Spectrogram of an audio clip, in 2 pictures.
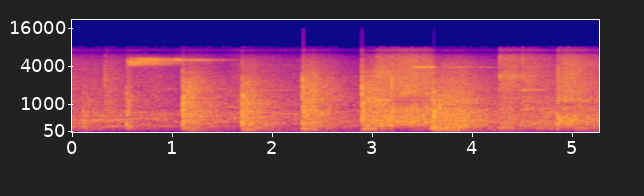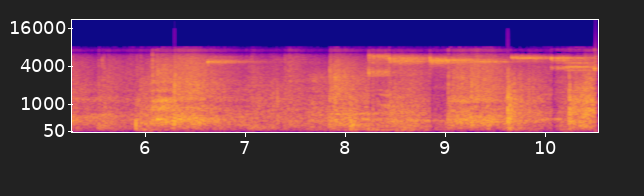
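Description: Court shoes thudding and squeaking on a hardwood squash court floor during quick footwork steps and lunges: a heavy footfall about every half second, with short high squeaks from the soles.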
